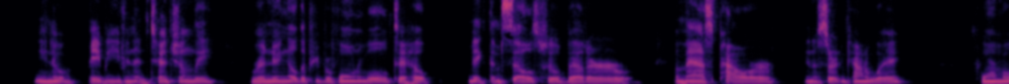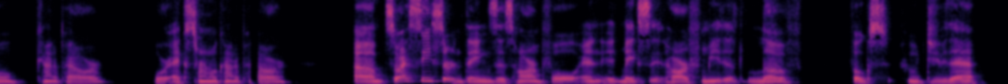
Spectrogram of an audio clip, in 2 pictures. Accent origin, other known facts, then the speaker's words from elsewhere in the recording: Kinston, North Carolina, United States; as a little girl growing up in Kinston, North Carolina, born, I proudly named the year as 1967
